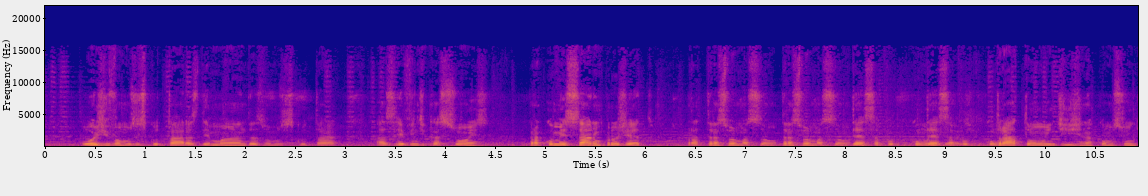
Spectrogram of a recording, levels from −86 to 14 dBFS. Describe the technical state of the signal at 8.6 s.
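A doubled audio track runs from 7.37 to 9.59 s: a second full-band copy trails about 0.7 s behind at roughly equal level, likely from a slower duplicate capture path, starting and stopping abruptly.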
